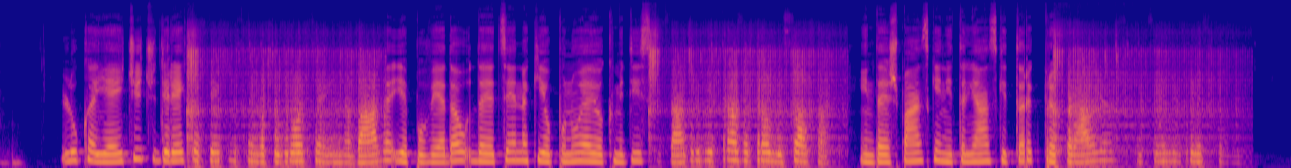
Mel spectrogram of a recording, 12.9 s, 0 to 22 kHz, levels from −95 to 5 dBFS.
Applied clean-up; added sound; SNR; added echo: neural mask model RNNoise.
